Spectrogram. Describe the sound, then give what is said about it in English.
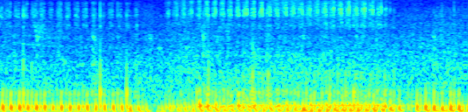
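A rain-soaked cat purrs steadily. The low, rumbling drone has a fast rhythmic pulse and a couple of brief dips where it pauses for breath. “as he looked up at her with his bright green eyes and started to purr”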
